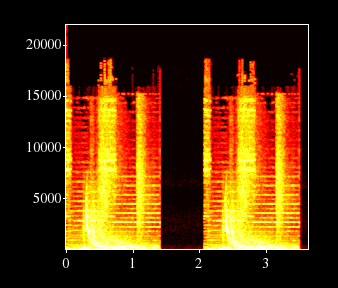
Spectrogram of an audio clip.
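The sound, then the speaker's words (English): The Farsight XR-20 weapon from a video game fires twice, each shot a loud, identical burst lasting over a second with a high sweeping whoosh that drops in pitch, separated by a clean gap of silence. “That sounded XR20. That's the Farsight. Yeah, Farsight. Yeah, the XR. Yeah, it's Farsight XR20.”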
